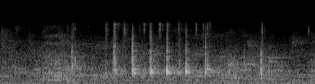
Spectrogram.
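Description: Dice rattle and clatter in a cup.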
